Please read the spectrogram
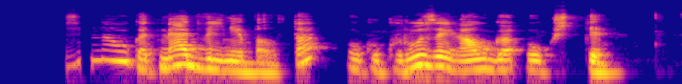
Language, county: Lithuanian, Marijampolė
